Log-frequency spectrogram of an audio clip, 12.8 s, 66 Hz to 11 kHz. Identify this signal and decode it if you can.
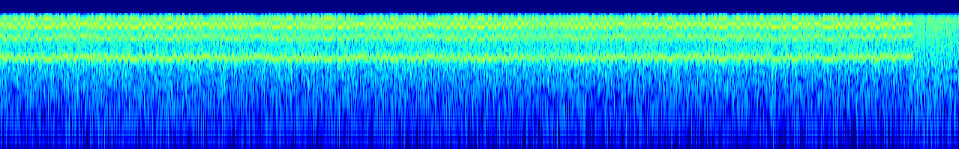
Two-tone teleprinter signal, about 170 Hz shift.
